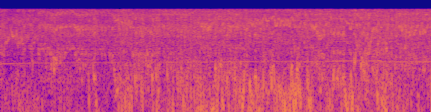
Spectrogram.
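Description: Die grinder spinning a carbide burr against a cast-iron Vortec cylinder head, rounding off the spark plug boss in the combustion chamber: a steady high whine over rough grinding noise.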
